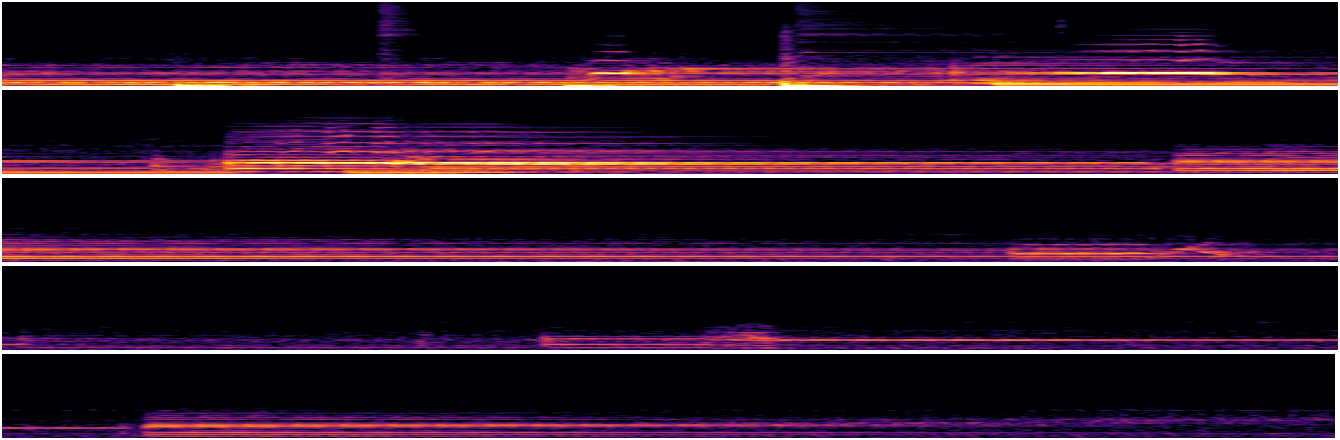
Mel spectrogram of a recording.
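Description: A live rock band's song ending. A few drum and cymbal hits come in the first seconds, then a string of held chords, each struck anew every few seconds and left ringing until it fades, growing fainter toward the end.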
